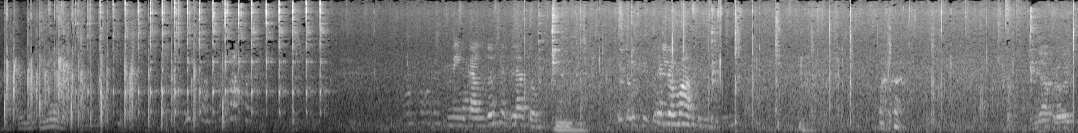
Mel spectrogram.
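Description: A group of young men and women chat and laugh close by.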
